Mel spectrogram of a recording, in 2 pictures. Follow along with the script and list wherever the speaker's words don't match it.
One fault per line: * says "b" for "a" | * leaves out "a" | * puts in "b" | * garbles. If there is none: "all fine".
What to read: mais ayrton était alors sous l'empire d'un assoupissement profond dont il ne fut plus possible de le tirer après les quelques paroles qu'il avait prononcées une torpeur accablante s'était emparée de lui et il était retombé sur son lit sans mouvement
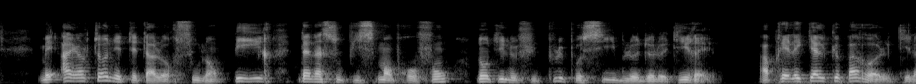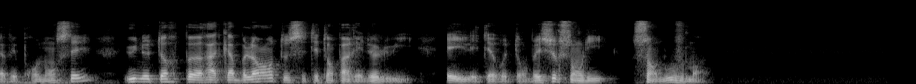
all fine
